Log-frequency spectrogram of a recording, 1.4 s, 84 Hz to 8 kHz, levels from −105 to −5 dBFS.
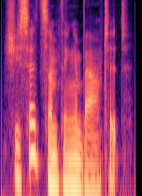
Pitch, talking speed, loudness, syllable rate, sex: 120 Hz, 210 wpm, -17 LUFS, 6.4 syllables/s, male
